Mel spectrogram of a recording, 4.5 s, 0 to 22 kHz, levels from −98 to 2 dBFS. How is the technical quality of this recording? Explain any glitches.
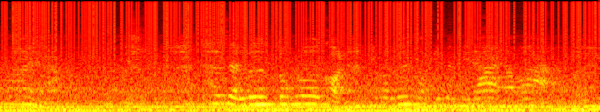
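An unreliable data bit runs through the whole speech clip. One marginal bit in each sample flips at random, so every error adds a spike of the same size, about -8 dBFS. The result is a steady crackle and fizz that continues through the pauses as well.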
